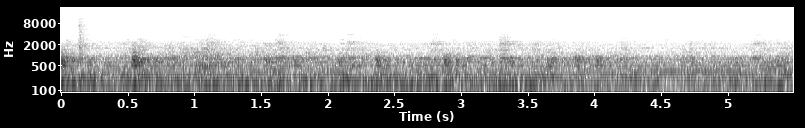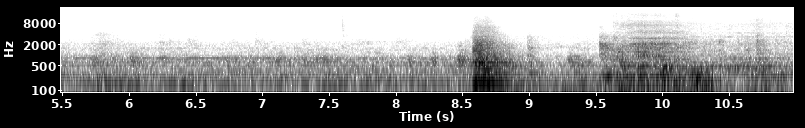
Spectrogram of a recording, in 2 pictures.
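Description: Antique Otis traction elevator cab running with a steady low rumble and hum. A loud sharp knock comes about a second and a half before the end, followed by further knocking.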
